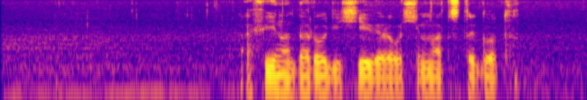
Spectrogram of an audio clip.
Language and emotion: Russian, neutral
